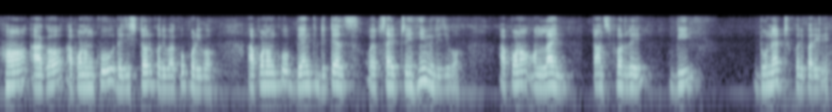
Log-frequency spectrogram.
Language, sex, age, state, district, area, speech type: Odia, male, 18-30, Odisha, Nuapada, urban, read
